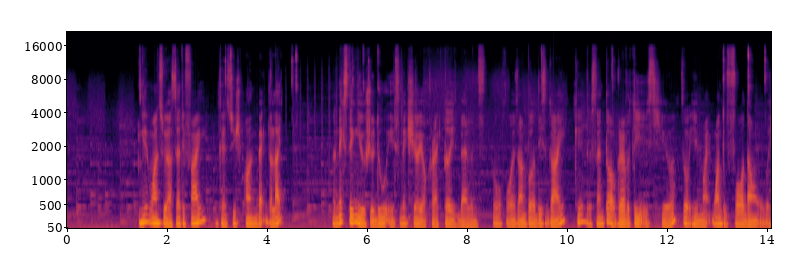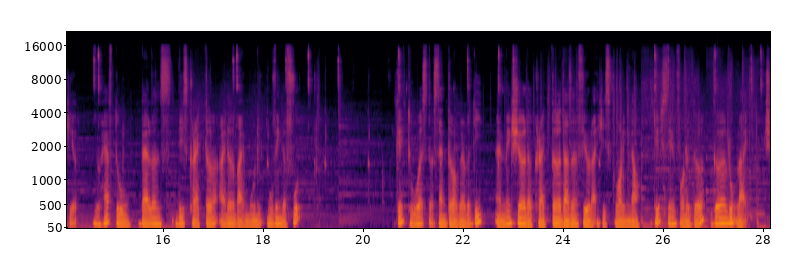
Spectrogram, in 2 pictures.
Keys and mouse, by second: 0.0-1.7 typing, 0.9 click, 1.1 click, 5.7 alt+right click, 6.0 alt+right click, 6.6 alt+click, 10.0 ctrl+2, 14.6 click, 15.2 w, 17.4 click, 17.9 w, 18.4 alt+click, 19.5 click, 20.4 alt+click, 22.1 click, 23.0 alt+click, 26.1 alt+click, 27.7 alt+click.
